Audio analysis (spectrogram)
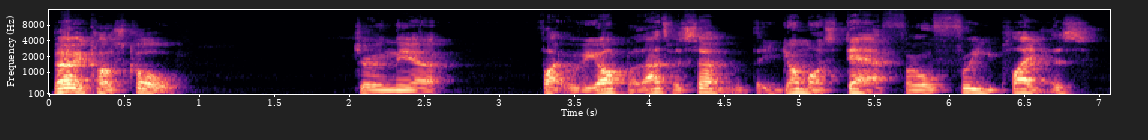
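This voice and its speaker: A man's voice: medium pitch, moderate pace, a bit bright. A man chatting casually as a player in a tabletop game, with wry interjections. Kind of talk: casual chat. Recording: echoey room.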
